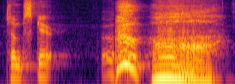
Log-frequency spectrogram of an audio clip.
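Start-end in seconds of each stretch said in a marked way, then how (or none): 1.0-2.3 sharp high gasp then loud cry; frightened gasp. Real, not acted. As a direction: jump out of your skin. Jump scare reaction.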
